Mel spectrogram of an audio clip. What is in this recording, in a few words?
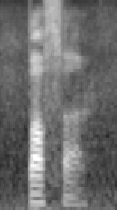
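"buffer", Australian English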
